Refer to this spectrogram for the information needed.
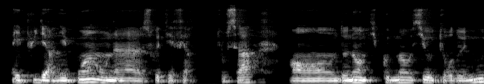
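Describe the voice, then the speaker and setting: A man with a very deep, low pitch, ordinary pitch variation and a fairly quick pace. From western France, Poitou. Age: 50s. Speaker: business network founder. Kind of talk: interview. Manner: hesitant, many fillers.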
